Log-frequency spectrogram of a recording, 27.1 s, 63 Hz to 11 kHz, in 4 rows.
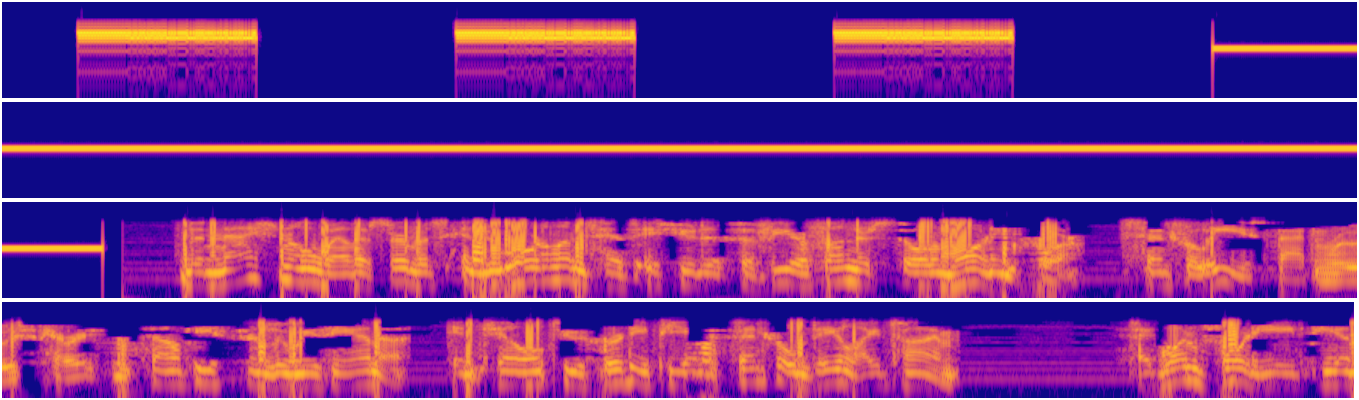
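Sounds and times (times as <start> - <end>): digital data bursts: 15.5 - 25.1.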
